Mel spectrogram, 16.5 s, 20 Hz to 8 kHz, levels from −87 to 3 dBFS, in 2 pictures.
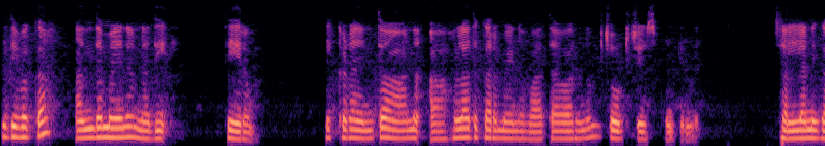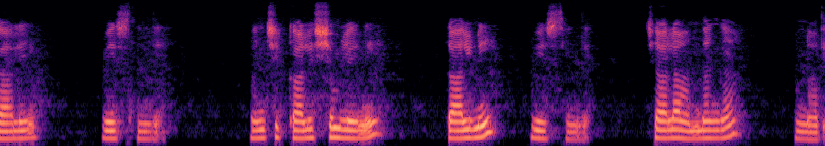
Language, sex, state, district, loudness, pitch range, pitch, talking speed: Telugu, female, Andhra Pradesh, Visakhapatnam, -18 LUFS, 170-195 Hz, 180 Hz, 75 wpm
